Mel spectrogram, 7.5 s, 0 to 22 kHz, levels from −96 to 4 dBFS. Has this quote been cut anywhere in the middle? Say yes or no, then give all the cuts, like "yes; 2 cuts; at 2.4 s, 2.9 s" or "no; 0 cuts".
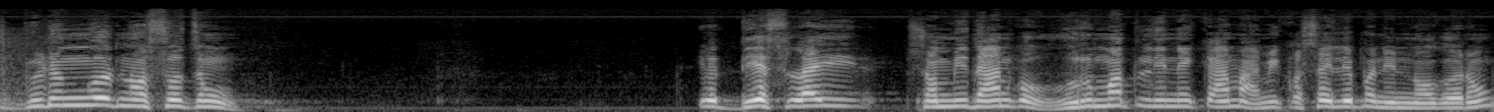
no; 0 cuts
